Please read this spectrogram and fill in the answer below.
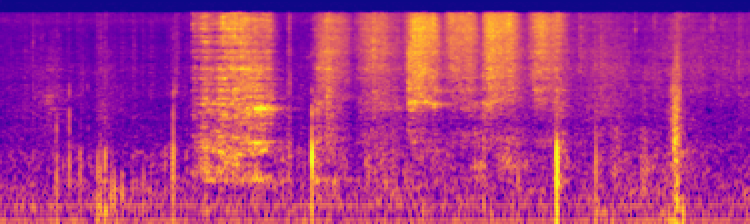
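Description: Denim fabric rubbing and rustling under the fingers as a needle is worked through it during hand embroidery, in two soft stretches, with three sharp little clicks about three, five and a half and seven seconds in.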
